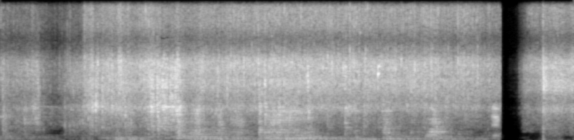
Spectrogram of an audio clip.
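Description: Dry wheat straw rustling and a thresher's straw-clogged metal mesh sieve scraping as it is pulled out of the machine, with indistinct voices.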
